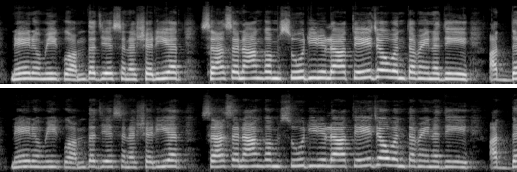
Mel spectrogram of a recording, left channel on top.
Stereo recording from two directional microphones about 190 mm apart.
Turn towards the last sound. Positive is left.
turn(degrees=40)  # may be behind; listen again after turning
